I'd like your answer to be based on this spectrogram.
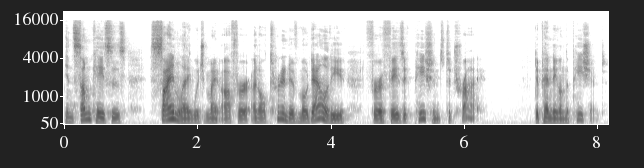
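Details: Adult male speaker; normal speech.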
